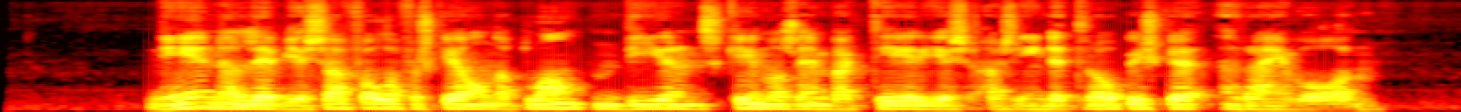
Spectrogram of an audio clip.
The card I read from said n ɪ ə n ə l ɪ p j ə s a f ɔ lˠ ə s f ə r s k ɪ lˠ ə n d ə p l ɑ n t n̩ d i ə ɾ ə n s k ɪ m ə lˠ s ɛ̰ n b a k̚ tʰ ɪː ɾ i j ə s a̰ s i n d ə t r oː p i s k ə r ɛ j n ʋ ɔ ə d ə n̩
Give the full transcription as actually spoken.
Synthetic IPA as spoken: n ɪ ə n ə l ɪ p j ə s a f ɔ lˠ ə f ə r s k ɪ lˠ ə n d ə p l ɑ n t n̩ d i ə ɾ ə n s k ɪ m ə lˠ s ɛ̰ n b a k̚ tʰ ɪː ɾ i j ə s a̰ s i n d ə t r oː p i s k ə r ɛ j n ʋ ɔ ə d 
